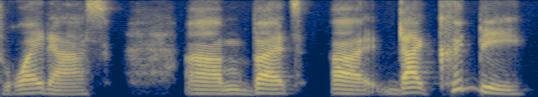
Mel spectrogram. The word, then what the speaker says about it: Woitas: gave the pronunciation where it's not that quite pronounced between the two words uh and he just said white us and uh and todd said that's it he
